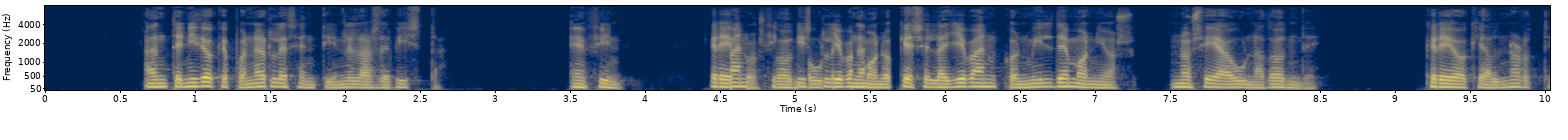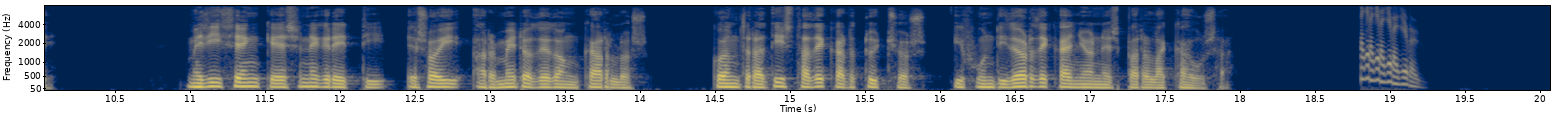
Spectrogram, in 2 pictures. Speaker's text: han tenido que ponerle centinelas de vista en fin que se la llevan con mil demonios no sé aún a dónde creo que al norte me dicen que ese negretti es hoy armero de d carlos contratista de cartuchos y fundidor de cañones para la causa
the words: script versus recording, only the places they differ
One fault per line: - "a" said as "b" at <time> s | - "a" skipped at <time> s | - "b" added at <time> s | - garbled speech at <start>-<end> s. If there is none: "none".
- garbled speech at 4.4-5.7 s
